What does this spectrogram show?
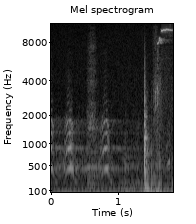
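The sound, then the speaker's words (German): A dog gives a few short, whining yelps in quick succession at moderate volume, followed by a sharper, louder burst near the end. “Na, ich geh mal zurück, sonst kommt dieser Hund noch rein”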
